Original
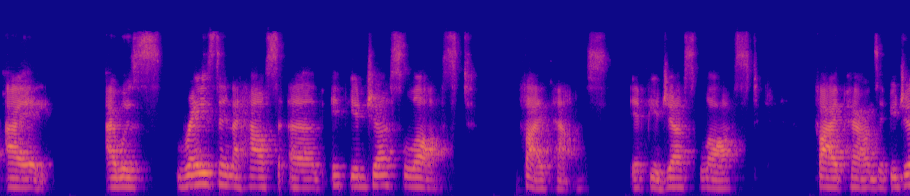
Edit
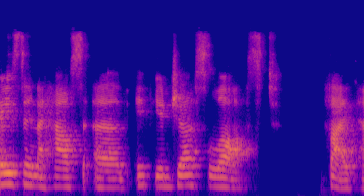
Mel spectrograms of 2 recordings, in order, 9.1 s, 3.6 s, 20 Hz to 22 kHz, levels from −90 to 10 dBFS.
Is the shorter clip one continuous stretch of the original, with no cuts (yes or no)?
yes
